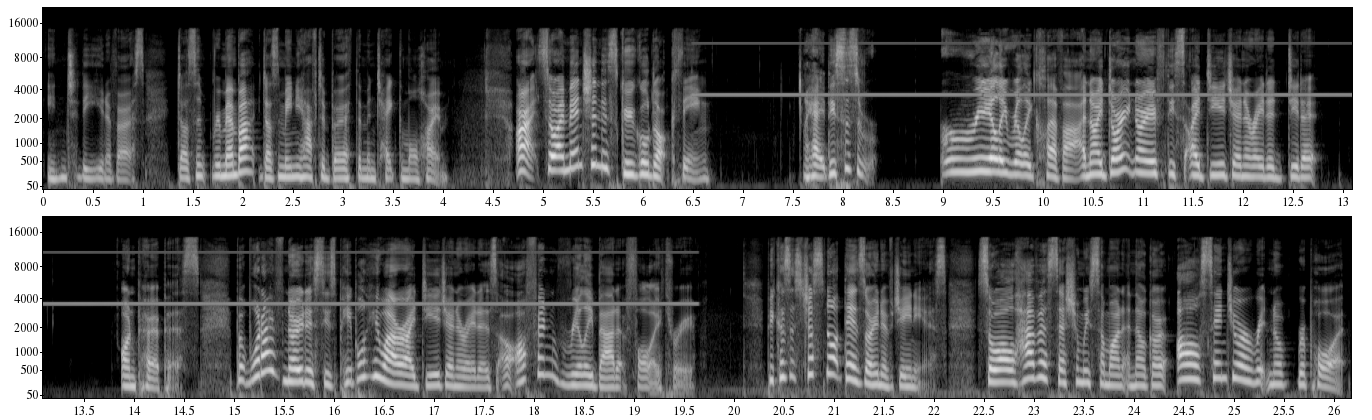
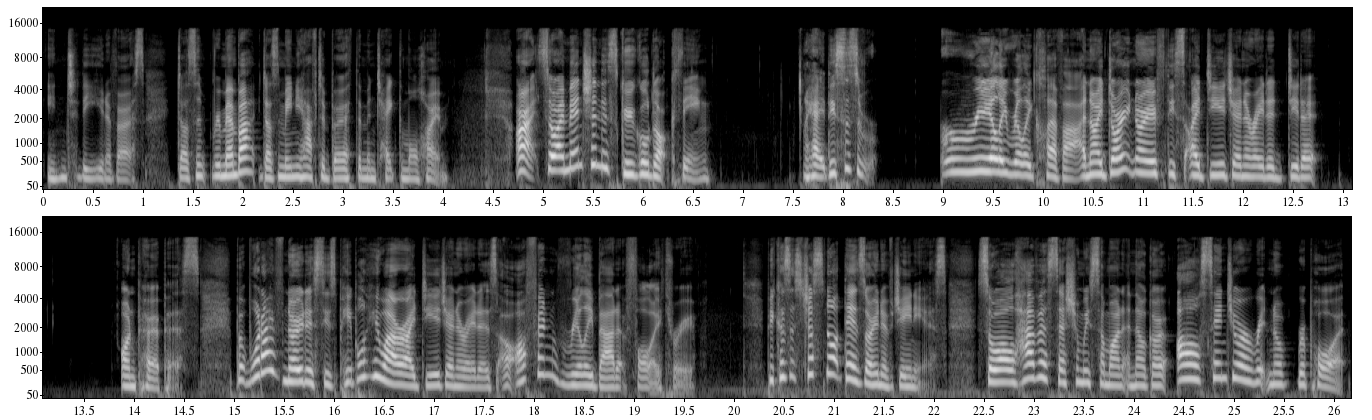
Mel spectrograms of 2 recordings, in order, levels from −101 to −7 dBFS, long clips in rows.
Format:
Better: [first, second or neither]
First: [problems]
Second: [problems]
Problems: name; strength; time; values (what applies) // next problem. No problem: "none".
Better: second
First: high-pitched whine; noticeable; from 6.5 to 20 s; 3.5 kHz, 15 dB below the speech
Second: none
